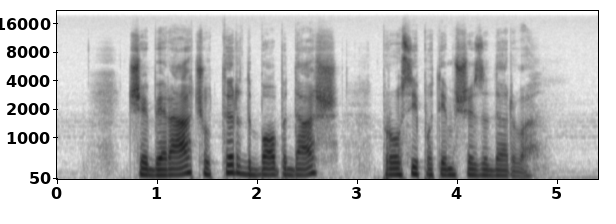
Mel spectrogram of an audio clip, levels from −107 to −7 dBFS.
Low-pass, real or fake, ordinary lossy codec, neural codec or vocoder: 19.8 kHz; real; none; none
